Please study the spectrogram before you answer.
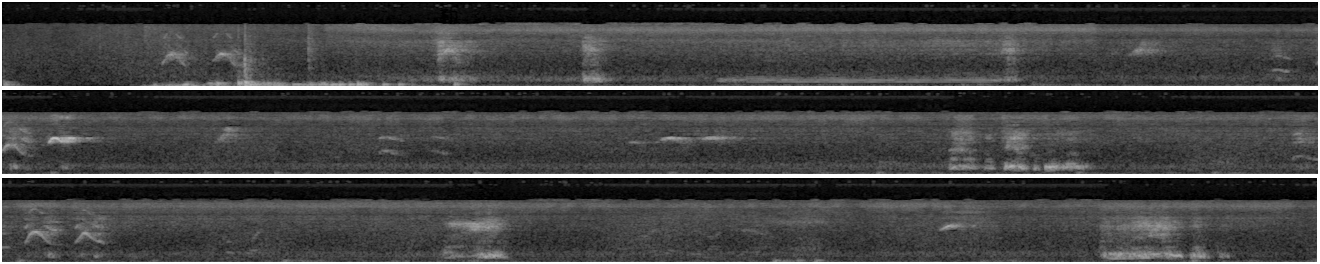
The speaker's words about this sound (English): Anyway, you'll hear the whistle, but the whistle also turns into some vocalization.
